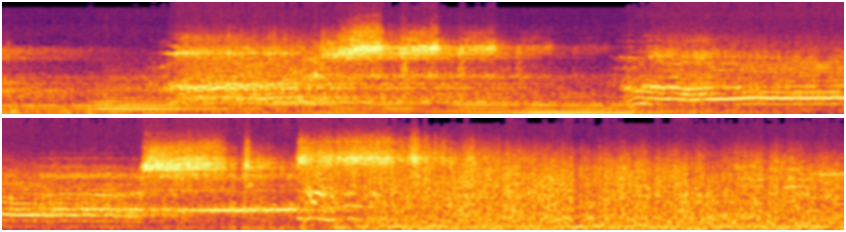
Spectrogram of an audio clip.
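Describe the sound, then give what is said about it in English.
A car engine whines and strains, then gives way to a loud, sustained crash and roaring rumble as the car plunges over a canyon and smashes apart. “You're right over the canyon. But the car. Not the car.”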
